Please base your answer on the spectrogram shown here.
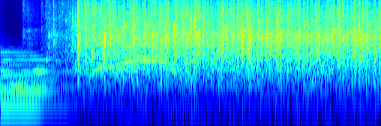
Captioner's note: audience applauds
